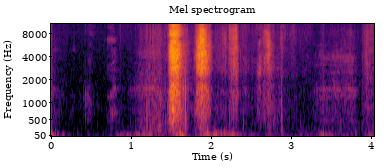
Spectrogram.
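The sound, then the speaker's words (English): Someone blows their nose: two short, forceful bursts of breathy noise, followed by a few softer sniffs and rustles, with no talking. “Let me blow my nose real quick.”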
